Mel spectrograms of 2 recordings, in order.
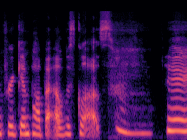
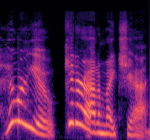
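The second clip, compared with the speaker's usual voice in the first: mock outrage; 3 semitones higher, 6 dB louder than usual. Streamer fake-scolds a viewer who teased her, loud mock outrage. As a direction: pretend to be offended, then laugh it off. No, I'm kidding.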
